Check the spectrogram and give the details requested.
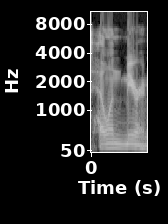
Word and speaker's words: Helen Mirren: journalist's first thoughts on the recent outrage against helen mirren right that's how you say her name yes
